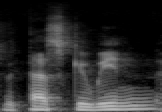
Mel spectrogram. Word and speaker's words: Wetaskiwin: And of course, I'm mispronouncing it, right? It's Wetaskiwin, I think you...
